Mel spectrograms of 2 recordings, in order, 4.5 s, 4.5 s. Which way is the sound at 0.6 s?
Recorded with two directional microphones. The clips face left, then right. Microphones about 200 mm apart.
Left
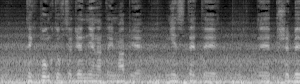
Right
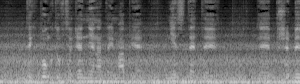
20° left (ahead or behind).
